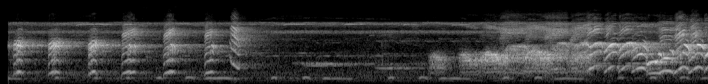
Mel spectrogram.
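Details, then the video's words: Bird-of-paradise giving a quick run of nasal, cackling notes about three per second, then several birds' overlapping, arching chirps over a faint steady high whine. "birds of paradise chirping very beautiful"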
